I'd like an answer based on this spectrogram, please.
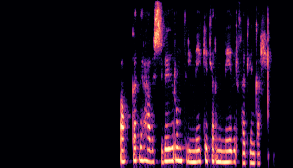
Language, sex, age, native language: Icelandic, female, 30-39, Icelandic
